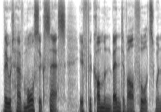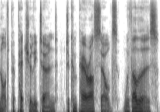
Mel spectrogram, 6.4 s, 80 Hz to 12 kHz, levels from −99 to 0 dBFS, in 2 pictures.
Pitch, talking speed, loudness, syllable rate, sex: 95 Hz, 195 wpm, -21 LUFS, 5.7 syllables/s, male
